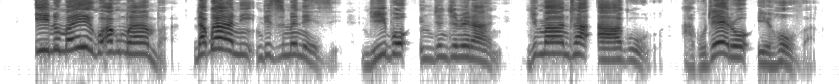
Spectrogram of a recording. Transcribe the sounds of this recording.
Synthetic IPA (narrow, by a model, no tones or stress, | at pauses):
inumajikɔak̬umwaːmba | ɗaɓwanindizimɛnɛzi | ndip̬ɔn̩d͡ʒɛnd͡ʒɛmɛɾani | ndimantʰaaːk̬ṵlu | a̰kutɛɾɔjɛɦɔːva̰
